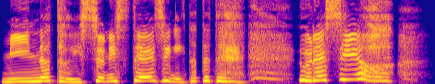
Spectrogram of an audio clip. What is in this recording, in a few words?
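start, Japanese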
